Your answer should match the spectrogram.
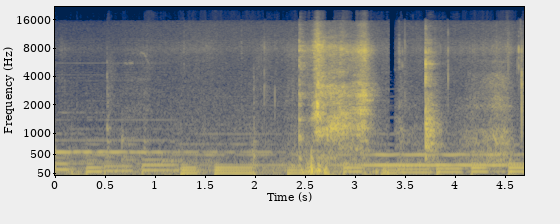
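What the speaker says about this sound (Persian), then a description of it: "حالا سبزی و سیر و روغن رو با هم مخلوط کنید" A utensil stirs chopped parsley, herbs, garlic and oil in a metal pan, scraping and clinking in an irregular rhythm with a louder rasping flurry midway, close and clear.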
